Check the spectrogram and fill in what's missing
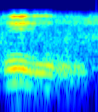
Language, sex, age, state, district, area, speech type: Urdu, male, 18-30, Uttar Pradesh, Rampur, urban, conversation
